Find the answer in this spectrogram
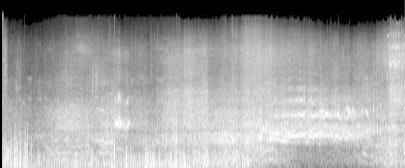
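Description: Tyres of an Audi e-tron GT skidding as the electric car drifts, with no engine note heard. A rough rumble of tyre noise gives way, about five seconds in, to a steady squeal.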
